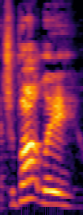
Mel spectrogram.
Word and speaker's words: Chipotle: So, for example, at at uh at uh Chipotle, I'm sorry, let me say it correctly because sometimes I say it wrong.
